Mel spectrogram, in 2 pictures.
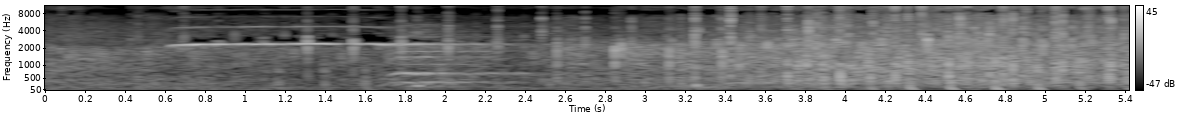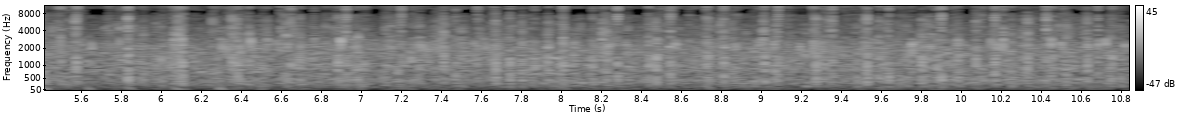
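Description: A steady high tone lasting about two seconds, then an audience applauding for the rest of the clip as the kendo match ends.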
